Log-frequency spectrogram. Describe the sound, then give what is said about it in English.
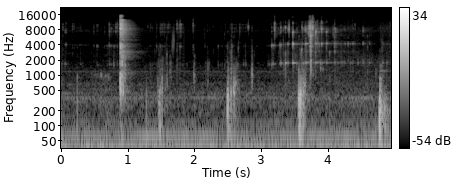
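Someone gulps lemonade from a glass, with a handful of wet swallowing sounds and faint glass clinks spaced irregularly over a few seconds, fairly quiet, with no talking. “That was me gulping a lemonade, and it's because it tastes so daggone good.”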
